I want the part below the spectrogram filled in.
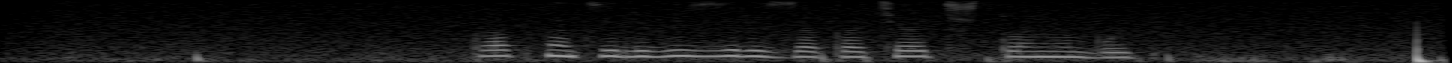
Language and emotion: Russian, neutral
